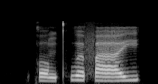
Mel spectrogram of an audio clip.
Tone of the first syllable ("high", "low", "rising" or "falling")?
low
